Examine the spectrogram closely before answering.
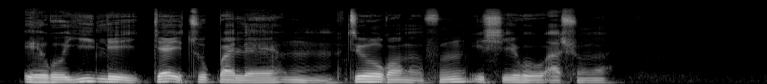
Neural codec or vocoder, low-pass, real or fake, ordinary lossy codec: none; 14.4 kHz; real; none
